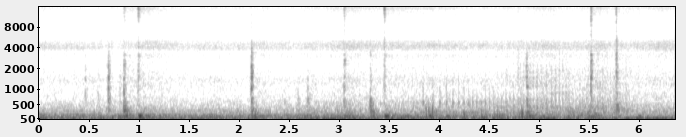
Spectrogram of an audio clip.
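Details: 2007 Land Rover Freelander 2 won't start: pressing Start with key in gives only a few sharp irregular clicks from the passenger side, no cranking, steering locked; starter never engages, cause unknown.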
